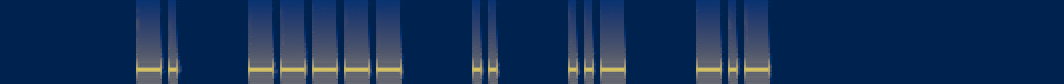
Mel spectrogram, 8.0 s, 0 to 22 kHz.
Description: Morse code, heard as a keyed tone, about 20 wpm, spaced as for 11 wpm, 700 Hz. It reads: N0IUK
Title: USA Call Signs - 5 Characters - 3x Character Spacing - 20wpm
